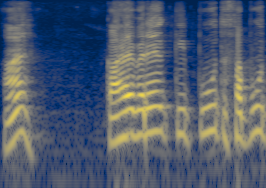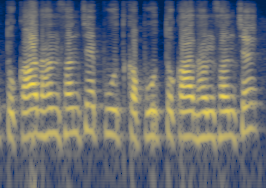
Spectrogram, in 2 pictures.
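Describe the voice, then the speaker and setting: A man's voice: high-pitched, steady tone, slow. A man playing an exasperated village family man in a comedy sketch, scolding emphatically with an Awadhi accent.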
